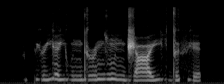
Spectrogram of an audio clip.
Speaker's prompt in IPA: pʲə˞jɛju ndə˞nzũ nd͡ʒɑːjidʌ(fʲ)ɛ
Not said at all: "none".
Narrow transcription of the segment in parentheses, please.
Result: fʲ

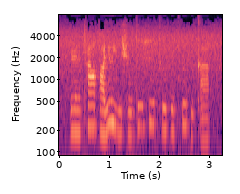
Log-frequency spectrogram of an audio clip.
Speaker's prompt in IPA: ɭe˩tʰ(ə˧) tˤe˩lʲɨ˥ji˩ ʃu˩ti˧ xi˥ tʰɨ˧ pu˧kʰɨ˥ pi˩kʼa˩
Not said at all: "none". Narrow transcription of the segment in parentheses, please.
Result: a˧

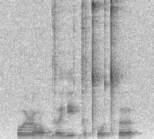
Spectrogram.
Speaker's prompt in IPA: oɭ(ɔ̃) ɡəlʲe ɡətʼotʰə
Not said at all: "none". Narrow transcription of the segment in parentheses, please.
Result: ɔ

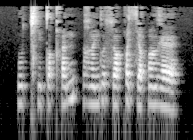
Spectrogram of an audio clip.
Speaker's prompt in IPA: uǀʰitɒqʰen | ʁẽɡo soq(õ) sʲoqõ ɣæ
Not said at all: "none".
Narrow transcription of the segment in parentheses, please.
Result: o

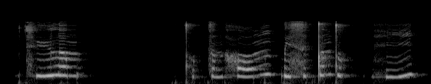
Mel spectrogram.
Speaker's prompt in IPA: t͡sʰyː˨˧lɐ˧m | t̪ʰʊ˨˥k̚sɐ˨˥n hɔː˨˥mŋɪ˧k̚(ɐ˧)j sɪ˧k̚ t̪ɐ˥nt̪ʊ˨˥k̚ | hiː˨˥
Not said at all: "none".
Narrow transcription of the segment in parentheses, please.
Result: ɐ˨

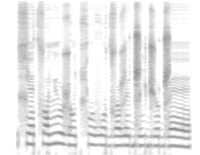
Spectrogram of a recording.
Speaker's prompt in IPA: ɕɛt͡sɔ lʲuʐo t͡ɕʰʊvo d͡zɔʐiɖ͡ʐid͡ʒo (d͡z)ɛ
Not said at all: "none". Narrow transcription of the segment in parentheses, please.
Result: ɖ͡ʐ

